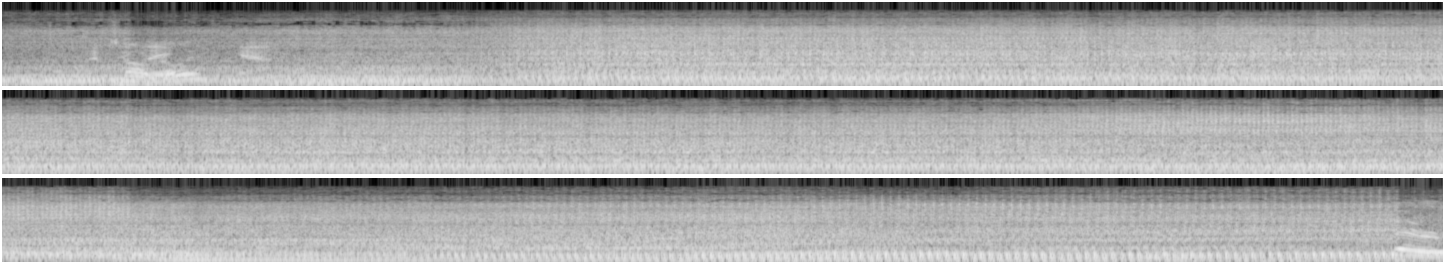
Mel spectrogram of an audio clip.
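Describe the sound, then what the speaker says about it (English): A car engine running on bacon grease in place of motor oil idles steadily and loudly throughout, its low drone dropping to a deeper, smoother idle partway through, with a person speaking over it. "we reduced it down to an idle. And it's running mighty smoothly."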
